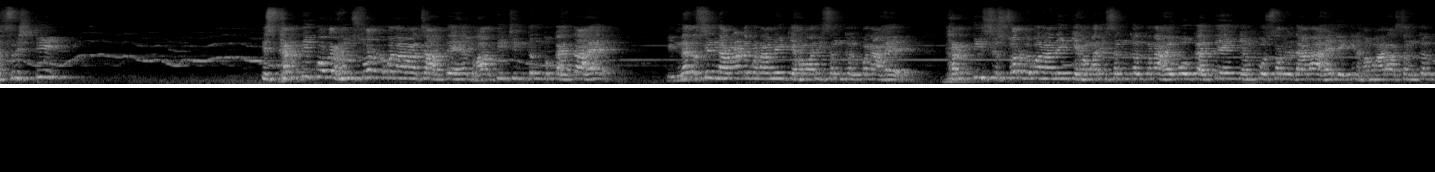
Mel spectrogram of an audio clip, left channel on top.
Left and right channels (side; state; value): right; silent; digital silence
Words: सृष्टि, इस धरती को अगर हम स्वर्ग बनाना चाहते हैं, भारतीय चिंतन तो कहता है कि नर से नारायण बनाने की हमारी संकल्पना है, धरती से स्वर्ग बनाने की हमारी संकल्पना है। वो कहते हैं कि हमको स्वर्ग जाना है, लेकिन हमारा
